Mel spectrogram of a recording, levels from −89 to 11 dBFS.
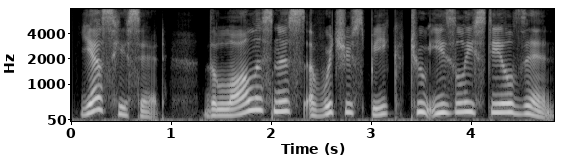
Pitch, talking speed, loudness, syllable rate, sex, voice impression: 210 Hz, 160 wpm, -18 LUFS, 4.0 syllables/s, female, very feminine, middle-aged, slightly thin, tensed, slightly powerful, bright, slightly soft, clear, fluent, slightly raspy, cool, very intellectual, refreshing, sincere, calm, very friendly, very reassuring, unique, elegant, slightly wild, sweet, lively, very kind, light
